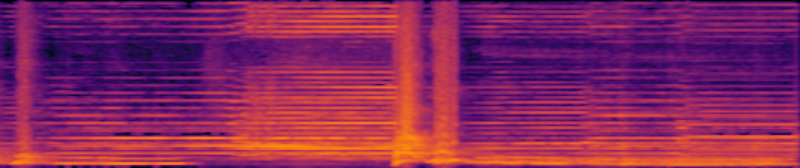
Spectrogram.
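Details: Pet Tibetan Terrier Reiska joining in with bagpipe music, one sustained falling howl, a brief gap, then a sharp yelping burst leading into a long, gradually descending wail, bagpipe drone continuous underneath.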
